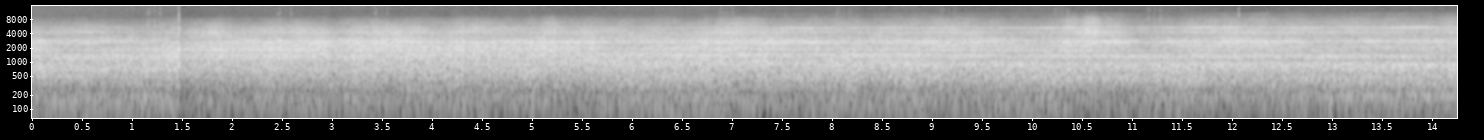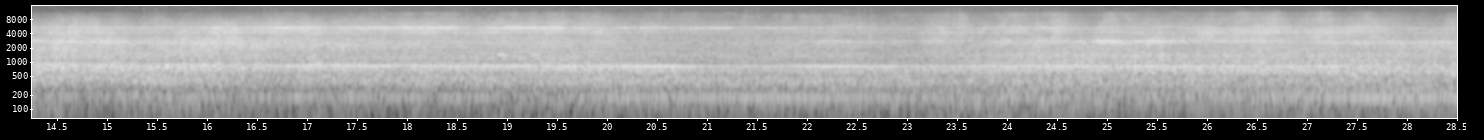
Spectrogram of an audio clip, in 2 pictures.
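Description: Embraer ERJ-145's twin rear-mounted Rolls-Royce AE 3007 turbofans at taxi power as the jet taxis close by: a loud, steady jet rush with several high, steady whining tones over it.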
